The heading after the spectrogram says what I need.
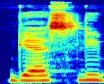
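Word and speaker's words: ghastly: आवाज है ठीक है गैसली पढ़ेंगे इसमें टी साइलेंट है ठीक है ूस्ट कफ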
